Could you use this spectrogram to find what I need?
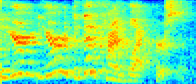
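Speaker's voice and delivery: high, loud put-on voice; exaggerated high-pitched fake compliment; mock patronizing compliment.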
